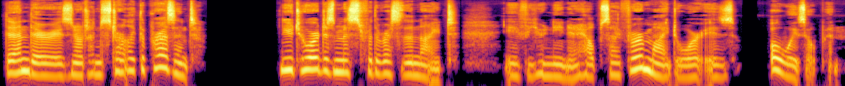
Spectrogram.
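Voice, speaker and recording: A woman playing a calm, formal supervisor in an audio roleplay, speaking in a measured, diplomatic way. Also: medium pitch, dry recording, clean studio sound, close to an everyday voice. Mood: composed, reassuring. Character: calm, formal female supervisor handing over a hybrid prisoner.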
